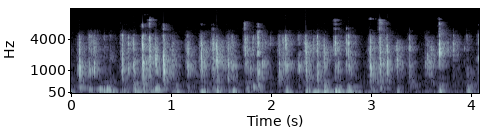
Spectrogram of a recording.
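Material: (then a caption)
Plastic. Fingertips press and tap the keys of a full-size mechanical keyboard with white and blue PBT plastic keycaps mounted on an aluminum plate. A steady, rapid run of crisp, bright clacks comes with soft low thuds beneath each keystroke, and every click dies away almost instantly.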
